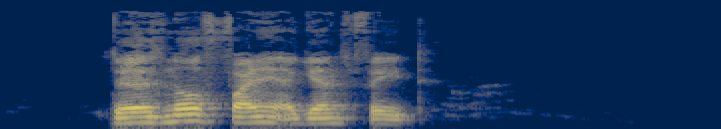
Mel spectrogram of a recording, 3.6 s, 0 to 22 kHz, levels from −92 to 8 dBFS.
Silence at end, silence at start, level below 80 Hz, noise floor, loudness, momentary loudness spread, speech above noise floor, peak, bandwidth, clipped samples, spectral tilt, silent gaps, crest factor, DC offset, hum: 1.6 s; 0.55 s; -60 dBFS; under -90 dBFS; -15 LUFS; 13 LU; over 76 dB; -2 dBFS; 16.5 kHz; under 0.1%; -5 dB/octave; none; 16 dB; under 0.1%; none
